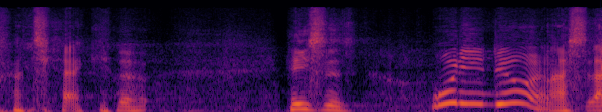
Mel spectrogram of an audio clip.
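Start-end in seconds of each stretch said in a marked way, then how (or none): 2.1-2.7 mock dad, much higher and louder; hammed-up baffled father calling out; exasperated dad. Dad voiced in story.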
